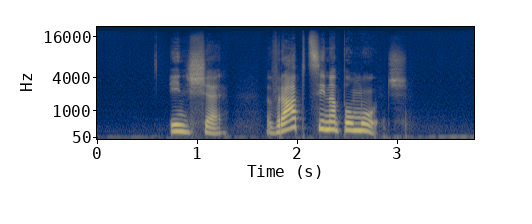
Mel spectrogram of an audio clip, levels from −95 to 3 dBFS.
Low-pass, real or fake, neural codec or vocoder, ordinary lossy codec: 19.8 kHz; fake; autoencoder, 48 kHz, 32 numbers a frame, DAC-VAE, trained on Japanese speech; none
